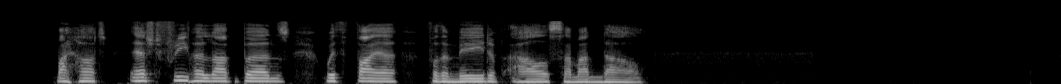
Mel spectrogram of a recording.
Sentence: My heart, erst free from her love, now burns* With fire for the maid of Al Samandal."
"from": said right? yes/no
no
